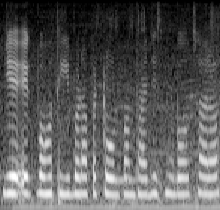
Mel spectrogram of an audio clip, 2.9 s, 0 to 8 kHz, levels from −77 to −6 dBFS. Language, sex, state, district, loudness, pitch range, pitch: Hindi, female, Punjab, Pathankot, -16 LUFS, 235-245 Hz, 240 Hz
